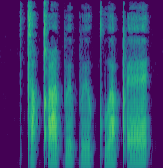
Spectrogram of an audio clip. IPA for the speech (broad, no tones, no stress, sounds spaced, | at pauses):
t i qʼ i p ʏ p ʏ kʷʼ a pʼ ɛ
